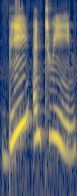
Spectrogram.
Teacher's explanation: So tween is stressed here, second syllable.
